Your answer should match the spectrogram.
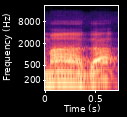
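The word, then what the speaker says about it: ماذا: namanya paham tu ah kalau mau bilang Maza manyanya panjang enggak Hah panjang Ma dza panjang ada madnya ada kata panjangnya Tamam itu di situ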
